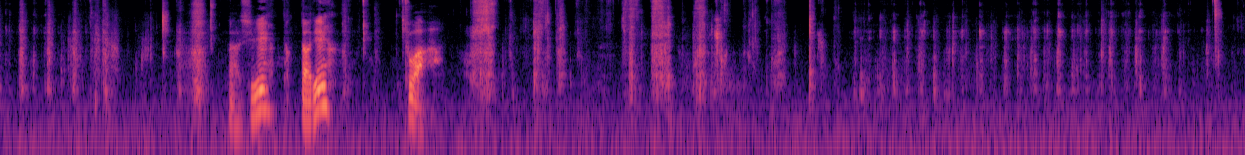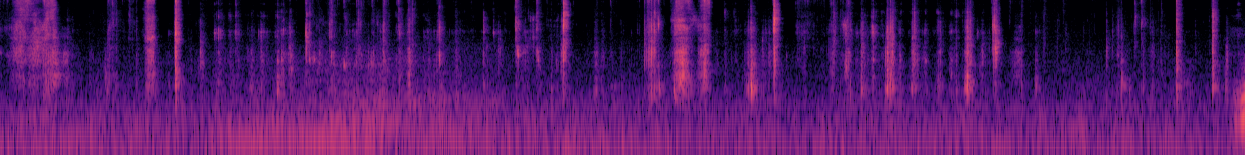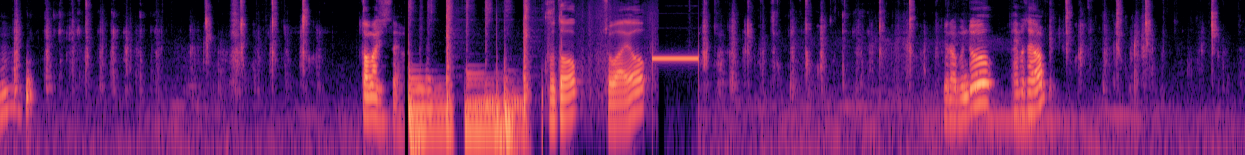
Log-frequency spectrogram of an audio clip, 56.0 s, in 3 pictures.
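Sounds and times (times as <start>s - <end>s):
crunchy biting and chewing: 7.0s - 34.4s, 35.3s - 42.4s, 47.9s - 51.5s, 53.0s - 56.0s.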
